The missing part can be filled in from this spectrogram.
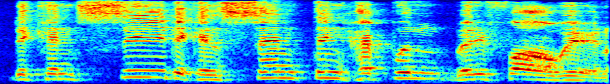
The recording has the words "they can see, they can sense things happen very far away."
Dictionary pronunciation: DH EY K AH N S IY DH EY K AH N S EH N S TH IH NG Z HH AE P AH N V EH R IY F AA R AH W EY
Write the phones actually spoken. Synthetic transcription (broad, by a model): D EY K AH N S IY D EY K AH N S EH N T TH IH NG HH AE P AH N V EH R IY F AA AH W EY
